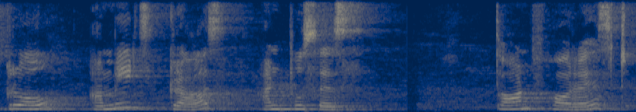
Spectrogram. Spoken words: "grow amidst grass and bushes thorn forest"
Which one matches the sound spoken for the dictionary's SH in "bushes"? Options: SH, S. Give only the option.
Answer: S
